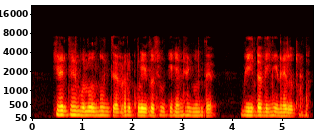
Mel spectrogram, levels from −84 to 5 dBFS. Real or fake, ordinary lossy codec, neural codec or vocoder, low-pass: fake; AAC, 32 kbps; autoencoder, 22.05 kHz, a latent of 192 numbers a frame, VITS, trained on one speaker; 7.2 kHz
